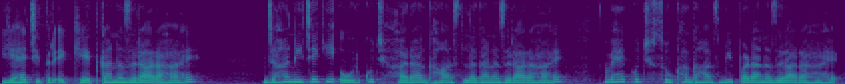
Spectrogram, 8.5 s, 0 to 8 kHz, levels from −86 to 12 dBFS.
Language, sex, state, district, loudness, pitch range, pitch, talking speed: Hindi, female, Maharashtra, Pune, -35 LUFS, 180-225 Hz, 195 Hz, 220 wpm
